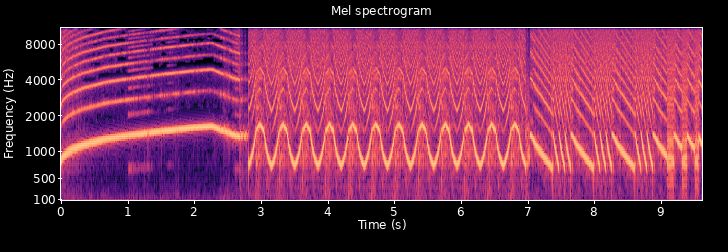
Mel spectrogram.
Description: Emergency vehicle siren operating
